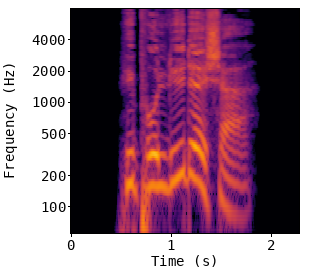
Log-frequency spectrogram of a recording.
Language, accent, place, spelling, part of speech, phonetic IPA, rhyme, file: German, Germany, Berlin, hypolydischer, adjective, [ˌhypoˈlyːdɪʃɐ], -yːdɪʃɐ, De-hypolydischer.ogg
- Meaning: inflection of hypolydisch: 1. strong/mixed nominative masculine singular 2. strong genitive/dative feminine singular 3. strong genitive plural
